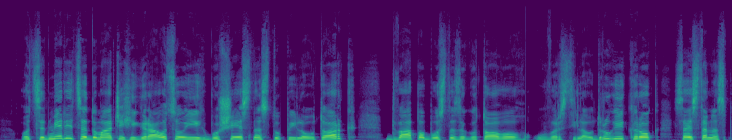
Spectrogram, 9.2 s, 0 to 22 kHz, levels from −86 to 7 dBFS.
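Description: Speech with two jumps at 3.50 s, after "jih bo šest", and 6.56 s, after "bosta zagotovo", each a skip of about 10 ms with no gap, likely a dropped buffer (overrun). The waveform shows a sudden discontinuity, and the spectrogram a thin vertical broadband line.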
